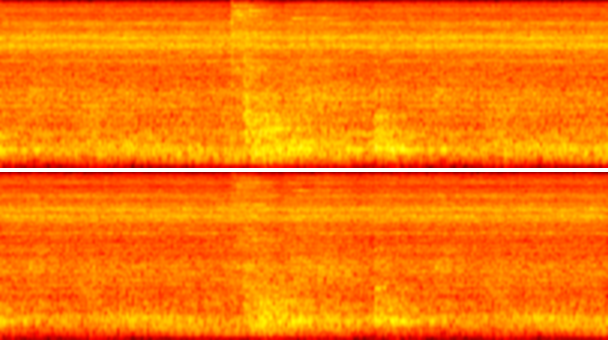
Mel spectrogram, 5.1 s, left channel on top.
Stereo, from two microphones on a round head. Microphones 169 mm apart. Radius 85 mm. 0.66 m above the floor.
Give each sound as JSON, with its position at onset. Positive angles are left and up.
{"t": 0.0, "sound": "an engine running", "side_deg": -10, "distance_m": 0.8}
{"t": 1.9, "sound": "breaking glass", "side_deg": 50, "distance_m": 0.6}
